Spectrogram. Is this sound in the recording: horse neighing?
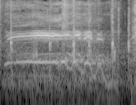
yes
